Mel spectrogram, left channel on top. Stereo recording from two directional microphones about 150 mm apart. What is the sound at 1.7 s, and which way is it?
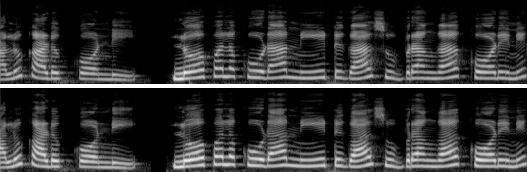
Speech, centre (ahead or behind).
